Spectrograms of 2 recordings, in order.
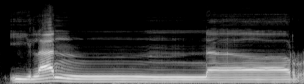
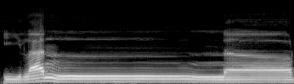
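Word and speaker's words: إلى النار: Nah, makanya huruf lamnya ini kan dia tidak dibaca nih, langsung masuk ke huruf yang di depannya nih, langsung masuk ke huruf yang setelahnya. Makanya dibaca ilan nar begitu, ilan nar.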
